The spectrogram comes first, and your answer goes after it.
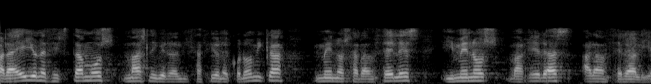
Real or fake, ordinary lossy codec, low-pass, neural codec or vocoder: fake; AAC, 24 kbps; 5.4 kHz; autoencoder, 48 kHz, 128 numbers a frame, DAC-VAE, trained on Japanese speech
